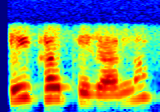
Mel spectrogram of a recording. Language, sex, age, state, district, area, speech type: Hindi, female, 60+, Uttar Pradesh, Hardoi, rural, conversation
